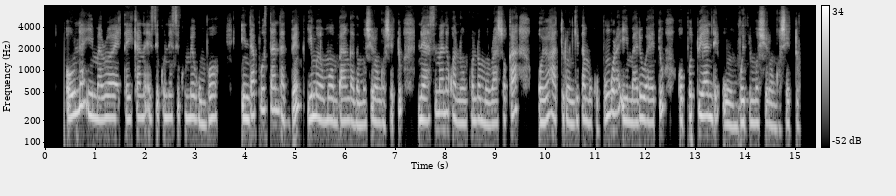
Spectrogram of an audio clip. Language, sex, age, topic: Oshiwambo, female, 18-24, finance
